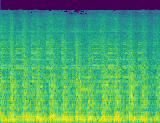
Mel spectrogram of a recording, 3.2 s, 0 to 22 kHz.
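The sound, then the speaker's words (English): Loud, continuous steam hiss with rhythmic chuffing bursts, like a steam train puffing, steady throughout with no voices; a sound effect on 3AW Football introducing the Tone's Twist segment. “No, it's not a teak train, it's a tone train.”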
